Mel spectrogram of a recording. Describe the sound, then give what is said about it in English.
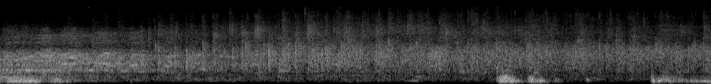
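A crowd claps steadily for several seconds, a dense, sustained wash of applause with a few brief chuckles and murmurs mixed in. “They give an extended applause break for the idea of trying your best.”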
